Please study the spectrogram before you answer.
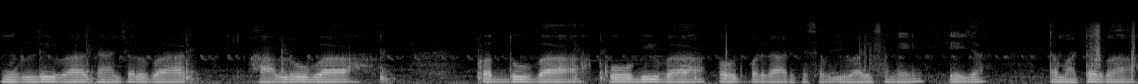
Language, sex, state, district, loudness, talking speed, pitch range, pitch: Bhojpuri, male, Bihar, Gopalganj, -26 LUFS, 95 wpm, 110-115 Hz, 115 Hz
